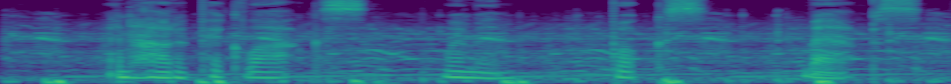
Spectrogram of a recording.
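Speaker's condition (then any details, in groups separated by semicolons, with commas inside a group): No condition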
